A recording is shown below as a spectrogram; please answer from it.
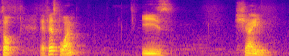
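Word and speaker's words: sinh: the first one is shine this one is pronounced as shine you pronounce this one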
